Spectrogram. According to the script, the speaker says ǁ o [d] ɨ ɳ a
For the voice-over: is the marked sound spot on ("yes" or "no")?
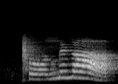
no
